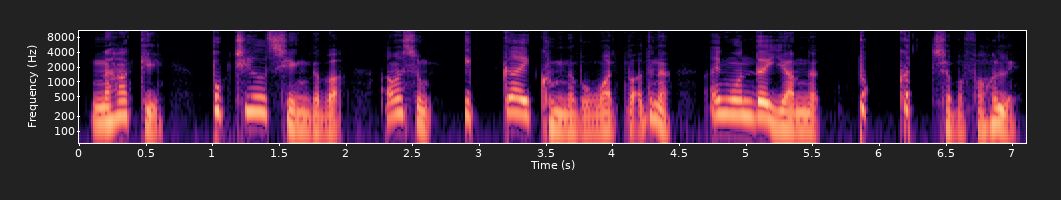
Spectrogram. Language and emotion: Manipuri, disgusted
